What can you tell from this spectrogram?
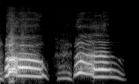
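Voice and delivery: high, loud acted wail; hammed-up grief cry; mock crying. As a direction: cry out over the dead brother. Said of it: "He's crying".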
